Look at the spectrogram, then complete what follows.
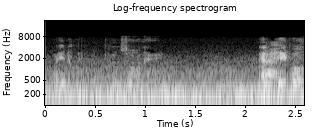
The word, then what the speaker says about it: Punzoné: Most people do. They'll say Punzoné.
